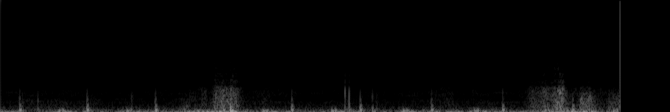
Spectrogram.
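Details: Person's own heartbeat recording: steady, dull low thumps with brief rustling noise in places; an ordinary heartbeat.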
